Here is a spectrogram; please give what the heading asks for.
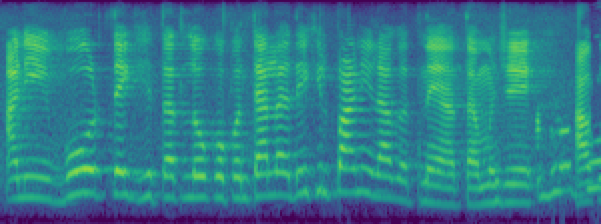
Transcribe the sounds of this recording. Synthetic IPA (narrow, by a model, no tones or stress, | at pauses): aɽ̃iboɾt̪eɡʱet̪at̪lokəpəɳt̪jalad̪ekʰiːlpaɽ̃iːlaɡət̪najat̪am̤əɳd͡zea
